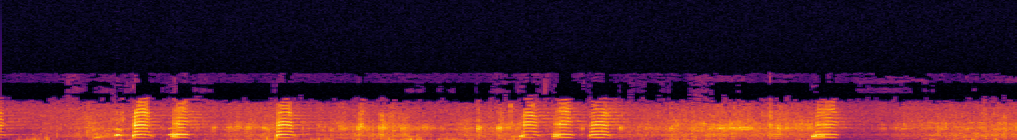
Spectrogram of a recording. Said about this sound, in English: And here's a sample of a trumpeter swan, not an angry trumpeter swan, just a normal one.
